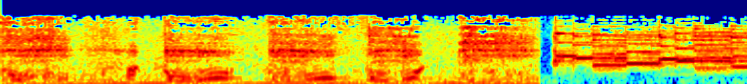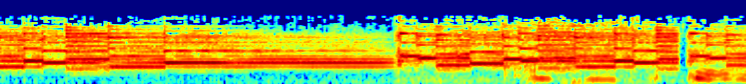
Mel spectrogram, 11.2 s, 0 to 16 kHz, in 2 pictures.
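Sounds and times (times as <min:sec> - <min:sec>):
person clearing throat and making vocal noises: 0:00.0 - 0:04.1
phone ringing with a steady electronic melody: 0:04.1 - 0:11.1.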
